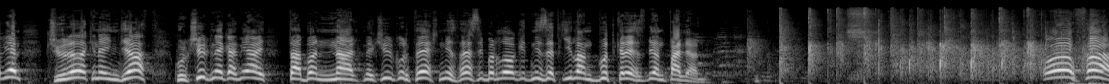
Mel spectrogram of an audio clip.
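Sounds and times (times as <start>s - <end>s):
audience clapping: 7.4s - 11.0s.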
